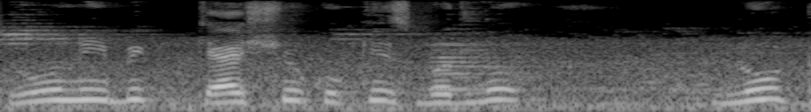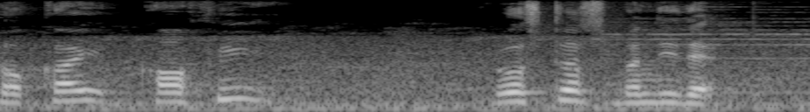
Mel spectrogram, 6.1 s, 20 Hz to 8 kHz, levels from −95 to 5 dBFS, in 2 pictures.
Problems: constant background noise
